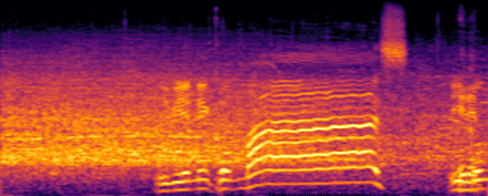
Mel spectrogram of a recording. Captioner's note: applause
